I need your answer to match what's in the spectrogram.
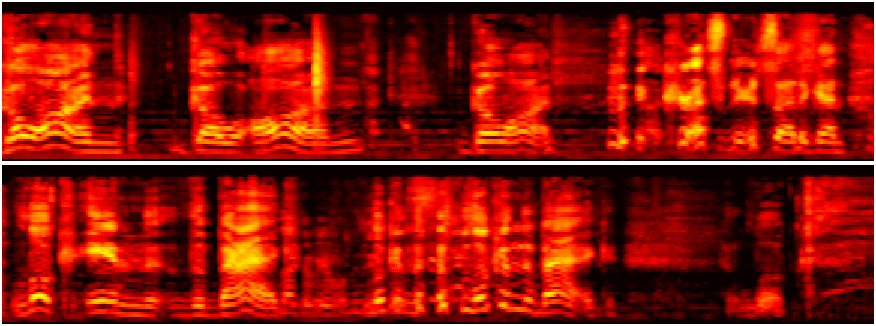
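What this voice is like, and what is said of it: Christopher Walken impression. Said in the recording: “his Walken impersonation. Walken voice.”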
